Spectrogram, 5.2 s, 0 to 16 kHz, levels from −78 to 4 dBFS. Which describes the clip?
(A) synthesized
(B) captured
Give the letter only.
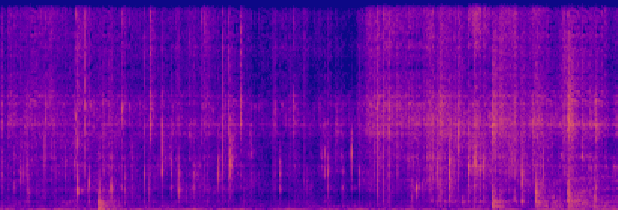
A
